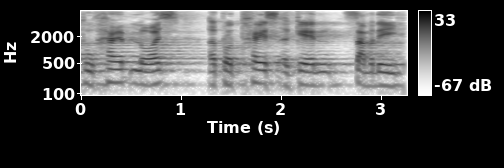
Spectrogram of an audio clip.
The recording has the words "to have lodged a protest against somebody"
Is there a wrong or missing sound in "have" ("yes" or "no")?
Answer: yes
